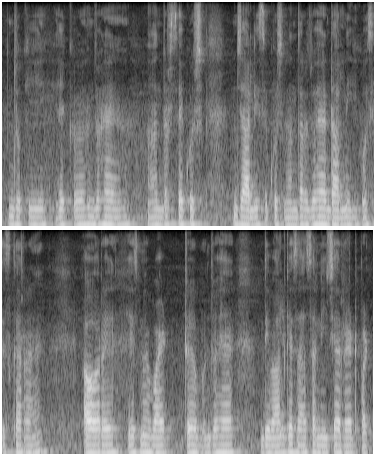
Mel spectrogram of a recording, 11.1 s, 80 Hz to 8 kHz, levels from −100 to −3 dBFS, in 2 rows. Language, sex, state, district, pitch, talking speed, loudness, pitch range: Hindi, male, Jharkhand, Jamtara, 105 Hz, 160 wpm, -22 LUFS, 100-105 Hz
